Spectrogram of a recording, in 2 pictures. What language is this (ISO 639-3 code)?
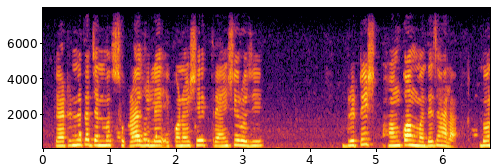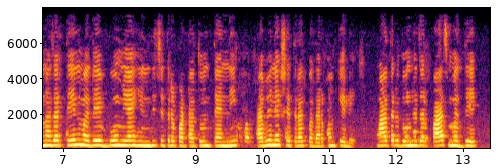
mar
